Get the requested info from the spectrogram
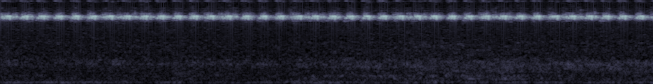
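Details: Nocturnal cricket chorus from Walnut, California, a bright high-pitched pulsed trill repeating regularly about three times each second, with soft distant low-frequency rumble.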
